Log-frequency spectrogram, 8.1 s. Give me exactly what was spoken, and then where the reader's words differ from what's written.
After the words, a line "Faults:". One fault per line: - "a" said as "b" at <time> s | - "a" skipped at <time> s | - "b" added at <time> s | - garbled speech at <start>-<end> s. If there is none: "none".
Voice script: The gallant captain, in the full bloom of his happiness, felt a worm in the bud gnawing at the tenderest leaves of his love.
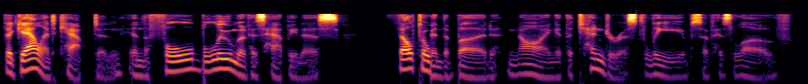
The gallant captain, in the full bloom of his happiness, felt a in the bud gnawing at the tenderest leaves of his love.
Faults:
- "worm" skipped at 4.3 s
